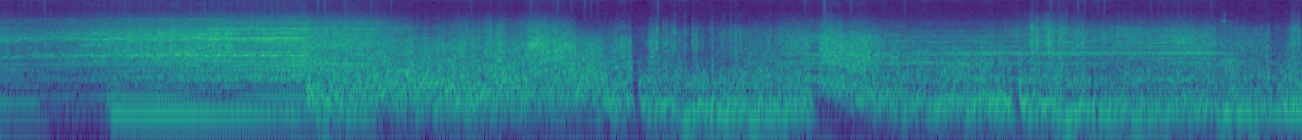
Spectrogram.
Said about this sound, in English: Storage tank of the Japan Oil Company has exploded.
